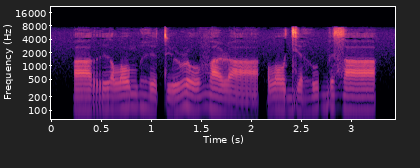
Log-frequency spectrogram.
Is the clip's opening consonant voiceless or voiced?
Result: voiced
